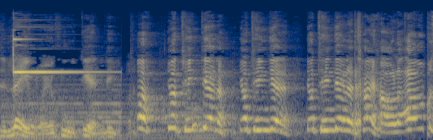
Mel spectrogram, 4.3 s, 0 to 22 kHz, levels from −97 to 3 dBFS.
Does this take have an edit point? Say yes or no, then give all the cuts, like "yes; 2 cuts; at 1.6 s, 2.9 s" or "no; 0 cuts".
yes; 1 cut; at 1.2 s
